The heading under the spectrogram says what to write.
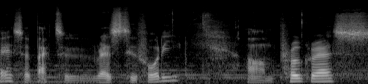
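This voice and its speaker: Music behind a man talking somewhat slowly. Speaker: gaming content creator. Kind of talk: casual game commentary. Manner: quiet.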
